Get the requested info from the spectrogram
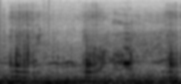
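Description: Northern elephant seal bull calling with its head raised: a low, pulsing call.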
